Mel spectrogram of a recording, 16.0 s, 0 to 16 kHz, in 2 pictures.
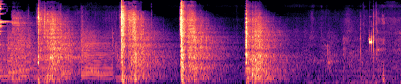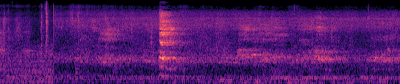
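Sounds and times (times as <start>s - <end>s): background music: 0.0s - 3.4s
shotgun shots echoing: 0.2s - 1.6s, 2.4s - 5.9s.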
